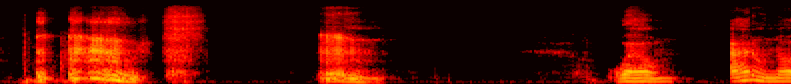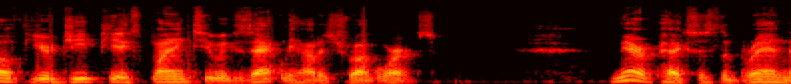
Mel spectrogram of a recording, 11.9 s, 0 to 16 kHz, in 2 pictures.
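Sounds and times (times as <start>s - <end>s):
doctor clearing his throat: 0.2s - 1.6s, 2.4s - 3.0s
speech: 4.7s - 9.3s, 10.5s - 11.8s.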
